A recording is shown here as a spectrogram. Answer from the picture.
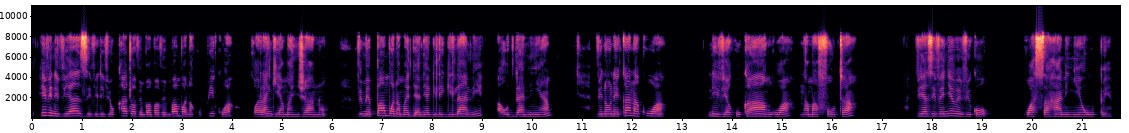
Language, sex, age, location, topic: Swahili, female, 25-35, Mombasa, agriculture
